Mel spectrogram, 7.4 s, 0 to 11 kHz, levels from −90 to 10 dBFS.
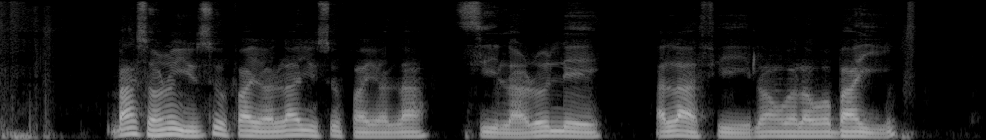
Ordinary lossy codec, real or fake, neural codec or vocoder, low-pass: none; real; none; none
